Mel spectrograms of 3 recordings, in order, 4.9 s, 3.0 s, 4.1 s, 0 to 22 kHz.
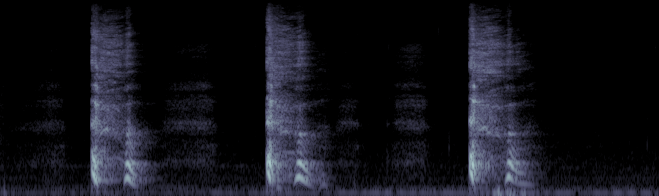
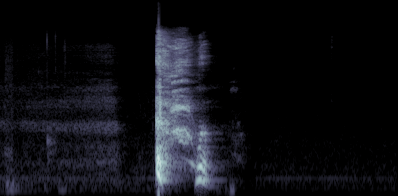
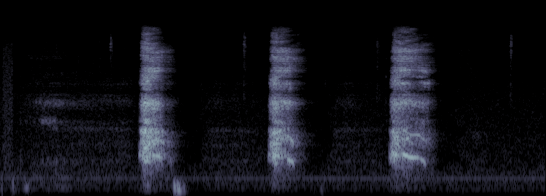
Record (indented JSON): {
  "three_cough_length": "4.9 s",
  "three_cough_amplitude": 9859,
  "three_cough_signal_mean_std_ratio": 0.28,
  "cough_length": "3.0 s",
  "cough_amplitude": 32767,
  "cough_signal_mean_std_ratio": 0.2,
  "exhalation_length": "4.1 s",
  "exhalation_amplitude": 6835,
  "exhalation_signal_mean_std_ratio": 0.32,
  "survey_phase": "alpha (2021-03-01 to 2021-08-12)",
  "age": "45-64",
  "gender": "Female",
  "wearing_mask": "No",
  "symptom_none": true,
  "symptom_onset": "8 days",
  "smoker_status": "Ex-smoker",
  "respiratory_condition_asthma": false,
  "respiratory_condition_other": false,
  "recruitment_source": "REACT",
  "submission_delay": "4 days",
  "covid_test_result": "Negative",
  "covid_test_method": "RT-qPCR"
}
